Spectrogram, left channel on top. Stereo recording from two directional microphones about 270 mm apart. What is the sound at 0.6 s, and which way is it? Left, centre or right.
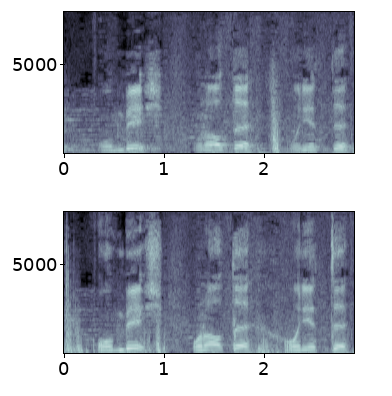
Speech, right.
